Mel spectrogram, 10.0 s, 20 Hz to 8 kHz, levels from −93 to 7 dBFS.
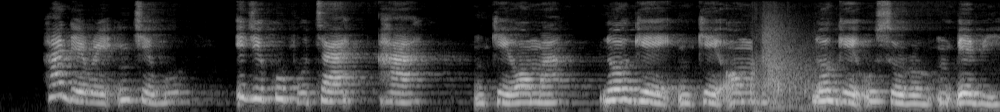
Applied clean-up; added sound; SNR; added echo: neural separator model SepFormer DNS4.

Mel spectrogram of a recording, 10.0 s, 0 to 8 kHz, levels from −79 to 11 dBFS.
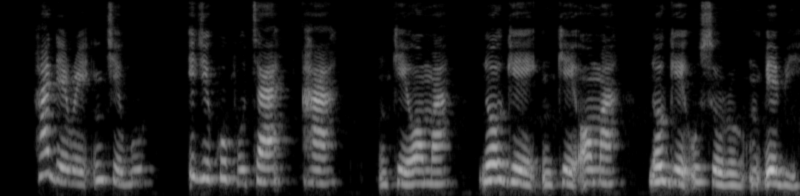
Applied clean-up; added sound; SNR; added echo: none; none; none; none.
